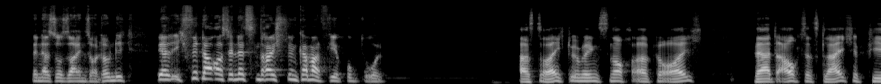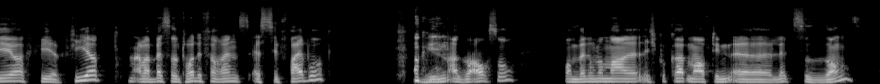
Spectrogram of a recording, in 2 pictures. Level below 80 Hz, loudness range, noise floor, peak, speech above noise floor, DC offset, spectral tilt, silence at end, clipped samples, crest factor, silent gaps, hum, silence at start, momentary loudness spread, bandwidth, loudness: -66 dBFS; 3 LU; -88 dBFS; -4 dBFS; 66 dB; under 0.1%; -5 dB/octave; 0.3 s; under 0.1%; 18 dB; 4.12-4.21 s, 7.45-7.49 s, 12.18-12.27 s, 12.64-12.72 s; none; 0.35 s; 9 LU; 16.5 kHz; -22 LUFS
